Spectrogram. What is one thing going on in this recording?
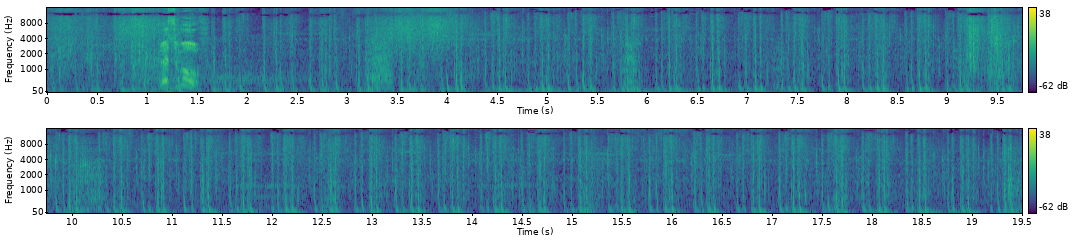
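Horse hooves thud in a fast, steady gallop.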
